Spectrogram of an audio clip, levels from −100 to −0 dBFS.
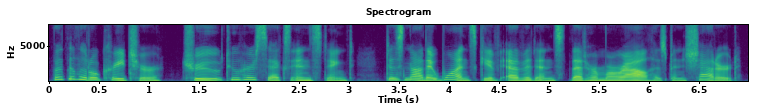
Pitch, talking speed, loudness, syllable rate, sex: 215 Hz, 180 wpm, -19 LUFS, 5.0 syllables/s, female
